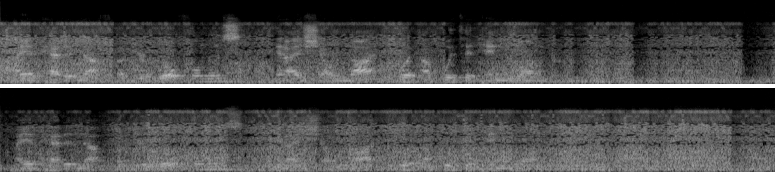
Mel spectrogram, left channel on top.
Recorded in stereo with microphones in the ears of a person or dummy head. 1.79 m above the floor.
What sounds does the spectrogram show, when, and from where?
0.1 s a man speaking: 85° left, 1.9 m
